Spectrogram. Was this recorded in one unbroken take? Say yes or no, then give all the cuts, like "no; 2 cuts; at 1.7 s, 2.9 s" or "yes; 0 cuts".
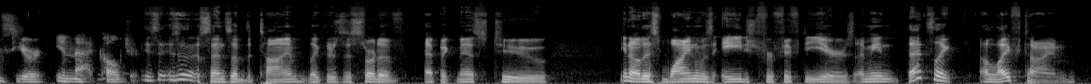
no; 1 cut; at 2.0 s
